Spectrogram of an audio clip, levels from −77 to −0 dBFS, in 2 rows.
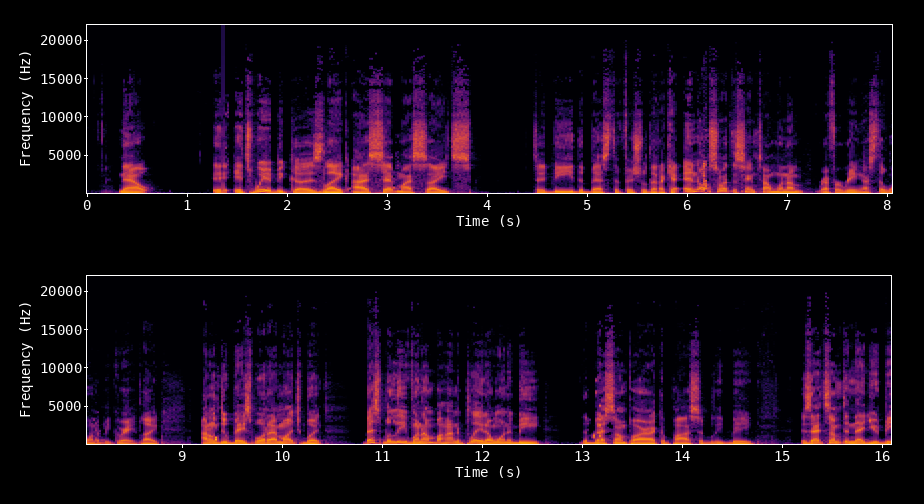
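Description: Corrupt frame muted at 1.35 to 1.46 s: damaged compressed frames were rejected and replaced with silence, leaving an abrupt 0.12 s hole in the speech that fits about four frames. Corrupt frame decoded at 3.06 to 3.09 s, 6.14 to 6.22 s, 8.07 to 8.22 s, 9.30 to 9.35 s, 13.10 to 13.19 s and 14.74 to 14.78 s: bit-damaged frames were played anyway, misplacing energy across frequencies and producing short chirps or noise bursts spanning a few frames each.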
